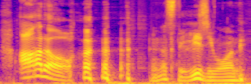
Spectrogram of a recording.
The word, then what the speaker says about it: Otto: You're like Odo, yeah, Otto.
